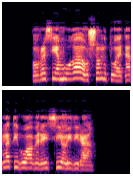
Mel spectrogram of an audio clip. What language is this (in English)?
Basque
